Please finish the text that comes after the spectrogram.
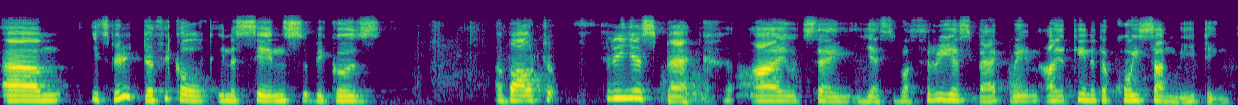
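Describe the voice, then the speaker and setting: A South African man speaking as a university tutor in an informal online class, reflective and halting as he circles back to rephrase. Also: fairly high pitch, pushed and bright, a little hiss or hum. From Western Cape, South Africa. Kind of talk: informal online lecture and discussion.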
